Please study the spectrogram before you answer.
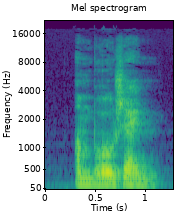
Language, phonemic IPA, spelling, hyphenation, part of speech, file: Dutch, /ˌɑm.broːˈzɛi̯n/, ambrozijn, am‧bro‧zijn, noun, Nl-ambrozijn.ogg
- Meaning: 1. ambrosia (divine sustenance) 2. outstanding food, delicacy 3. beebread, bee pollen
